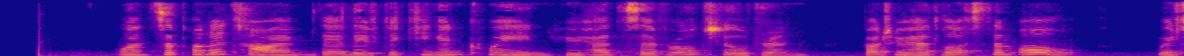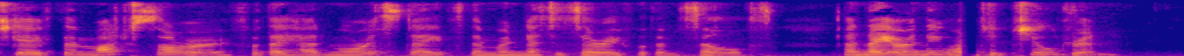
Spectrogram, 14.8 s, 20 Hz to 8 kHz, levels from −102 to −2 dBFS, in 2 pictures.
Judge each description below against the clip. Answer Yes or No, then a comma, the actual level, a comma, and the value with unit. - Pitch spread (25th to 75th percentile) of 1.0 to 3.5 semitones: Yes, average, 3.0 semitones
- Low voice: No, high, 235 Hz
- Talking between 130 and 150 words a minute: No, average, 160 wpm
